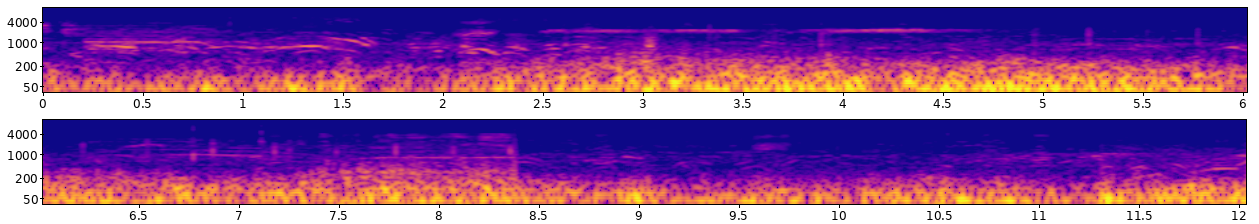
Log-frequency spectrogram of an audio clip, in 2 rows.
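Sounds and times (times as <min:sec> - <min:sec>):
wind rumbling on microphone: 0:00.0 - 0:12.0
whistle blasts: 0:02.3 - 0:04.6.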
